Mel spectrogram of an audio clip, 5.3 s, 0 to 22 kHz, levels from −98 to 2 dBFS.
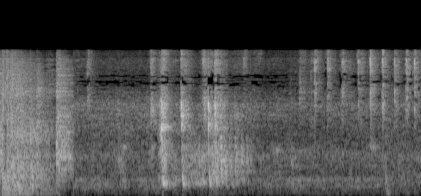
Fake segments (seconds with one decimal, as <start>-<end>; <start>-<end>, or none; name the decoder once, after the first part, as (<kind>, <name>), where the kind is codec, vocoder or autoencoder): none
